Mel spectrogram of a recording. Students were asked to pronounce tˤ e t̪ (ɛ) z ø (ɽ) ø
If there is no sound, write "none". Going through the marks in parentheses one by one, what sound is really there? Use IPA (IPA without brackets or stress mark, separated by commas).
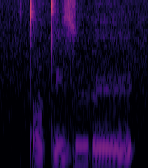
e, ɽ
